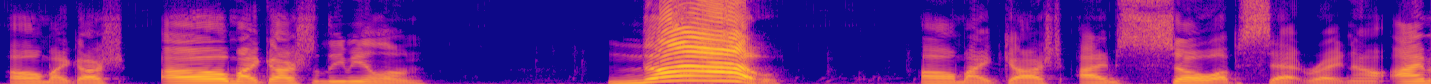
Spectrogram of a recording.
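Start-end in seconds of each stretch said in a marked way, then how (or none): 3.0-3.9 high, loud cry of no; sudden loud no; anguished shout. Real, not acted. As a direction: yell as it all goes wrong. Fish attacks her in game.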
